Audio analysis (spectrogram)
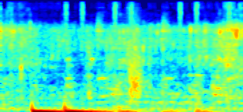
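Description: Chicken white qorma gets stirred in a karahi pan, with two soft knocks of the spoon at the start followed by a gentle bubbling sizzle and moist stirring sounds.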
